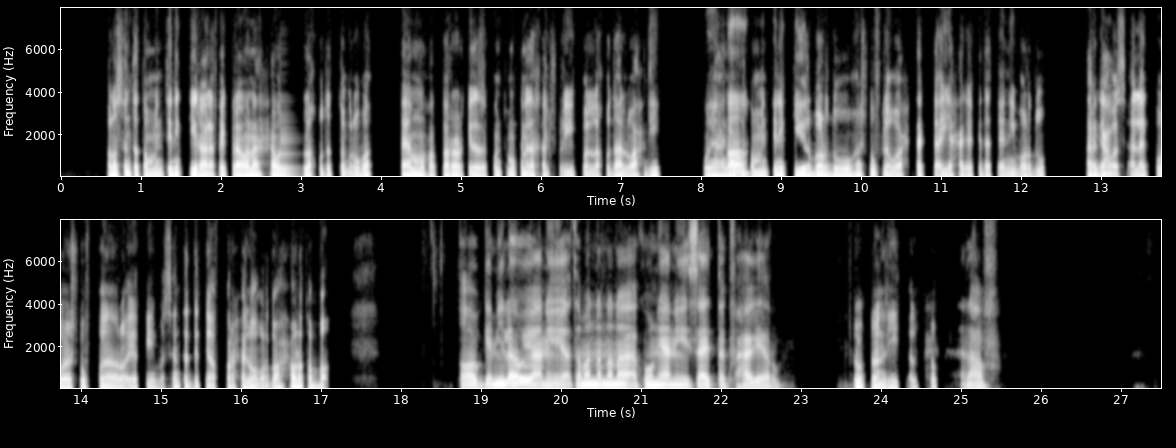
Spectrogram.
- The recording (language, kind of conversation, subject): Arabic, advice, إزاي أتعامل مع خوفي من الفشل وأنا ببدأ شركتي الناشئة؟
- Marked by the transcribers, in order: distorted speech; static; other background noise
